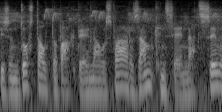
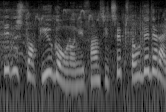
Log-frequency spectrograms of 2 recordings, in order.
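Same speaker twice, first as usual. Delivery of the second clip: raised, higher-pitched furious taunting; bitter accusation; 10 semitones higher than usual. Acted. Husband accusing his friend of fathering his son, furious and pitched high. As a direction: jab every line at him with scorn.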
